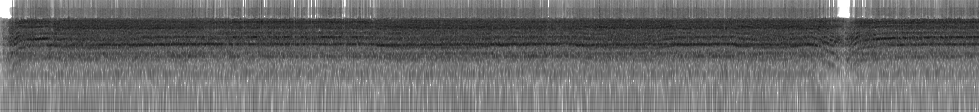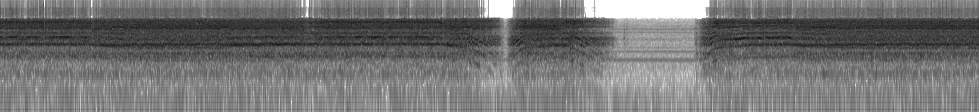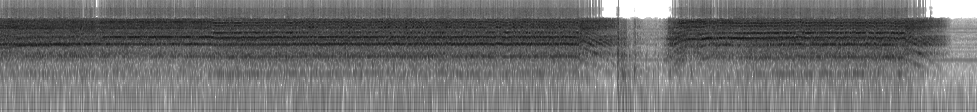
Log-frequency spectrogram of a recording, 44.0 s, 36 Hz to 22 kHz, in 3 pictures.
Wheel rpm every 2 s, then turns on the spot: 160, 230, 230, 210, 230, 220, 190, 230, 220, 230, 220, 120, 30, 210, 210, 230, 220, 210, 210, 70, 210, 150.
none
